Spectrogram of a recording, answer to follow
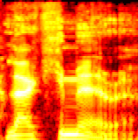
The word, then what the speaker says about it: La Chimera: It's your film, so you can pronounce it anyhow you like. I'm pronouncing it La Chimera. La Chimera, yeah.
